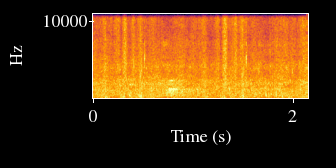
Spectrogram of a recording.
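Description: A truck passes by behind the speaker on a wide, quiet street, a steady, loud low rumble with a rough, noisy texture that holds fairly even for the whole couple of seconds, with no voices.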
